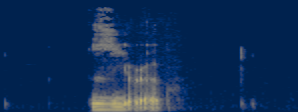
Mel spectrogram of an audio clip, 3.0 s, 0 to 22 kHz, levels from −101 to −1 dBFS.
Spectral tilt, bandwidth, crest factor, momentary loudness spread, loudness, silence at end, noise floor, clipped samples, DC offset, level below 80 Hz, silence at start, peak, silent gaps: -6 dB/octave; 16.5 kHz; 22 dB; 6 LU; -32 LUFS; 1.4 s; under -90 dBFS; under 0.1%; under 0.1%; -76 dBFS; 0.9 s; -14 dBFS; none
